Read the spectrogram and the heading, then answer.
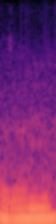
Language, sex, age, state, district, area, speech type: Marathi, male, 30-45, Maharashtra, Amravati, rural, spontaneous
